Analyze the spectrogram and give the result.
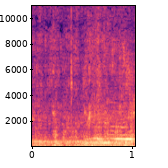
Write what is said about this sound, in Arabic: سامعين الغساله بتعبي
